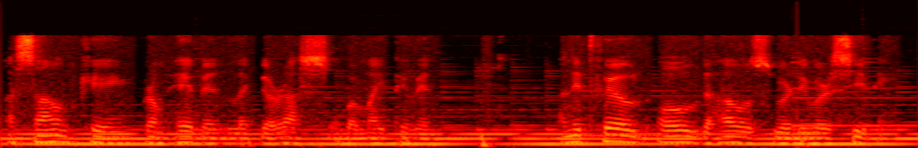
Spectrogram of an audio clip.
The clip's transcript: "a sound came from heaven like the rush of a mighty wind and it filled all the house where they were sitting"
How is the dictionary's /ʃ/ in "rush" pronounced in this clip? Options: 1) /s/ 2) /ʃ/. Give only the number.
1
